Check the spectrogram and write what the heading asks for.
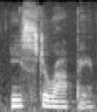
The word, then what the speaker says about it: Asterope: We have the Pleiadian sister, Easterope, that's how we pronounce it.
